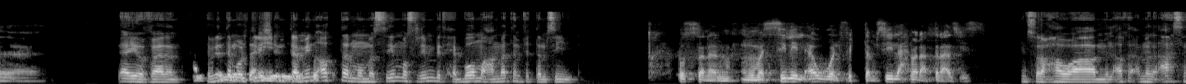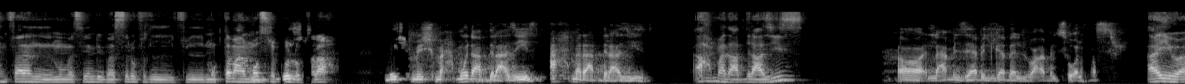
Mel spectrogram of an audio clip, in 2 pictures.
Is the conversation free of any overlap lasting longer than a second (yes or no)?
no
